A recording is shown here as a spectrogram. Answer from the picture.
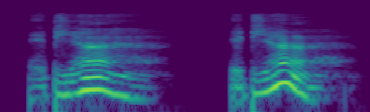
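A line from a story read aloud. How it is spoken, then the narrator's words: Hissed. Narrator (French): siffla-t-elle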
